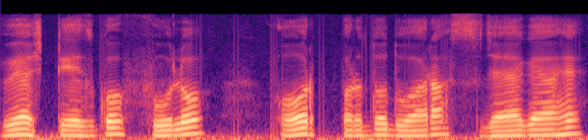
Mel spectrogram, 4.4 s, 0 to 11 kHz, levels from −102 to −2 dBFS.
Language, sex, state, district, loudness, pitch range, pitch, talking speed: Hindi, male, Uttar Pradesh, Saharanpur, -15 LUFS, 115-140 Hz, 120 Hz, 135 wpm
